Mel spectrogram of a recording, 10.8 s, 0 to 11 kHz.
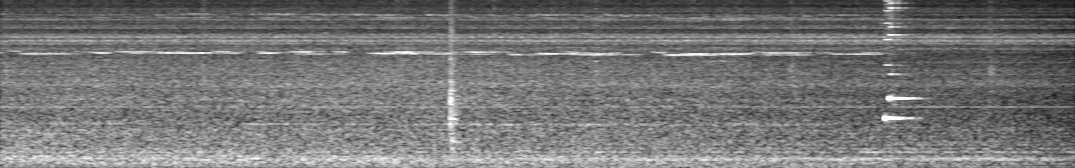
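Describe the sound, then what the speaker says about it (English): Train Sim World 5 train braking to a stop: a steady low rumble of rolling wheels runs throughout, with a faint high whine and a brief squeal or hiss near the end. "Bring the train to a stop now by applying the train brake."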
